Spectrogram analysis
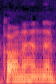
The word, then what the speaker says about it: Connaghan: Yeah, you would definitely find me all over, Connaghan. If you search, it's like Monaghan with a C, but there's the G is silent in the middle, so it's CONNAGHAN.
